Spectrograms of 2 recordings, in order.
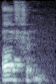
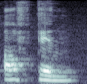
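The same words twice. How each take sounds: First: The T sound is left silent. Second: The T sound is clearly pronounced. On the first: The speaker calls it right. "but often" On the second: The speaker calls it wrong. "You don't pronounce often"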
